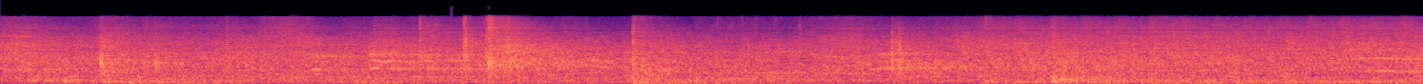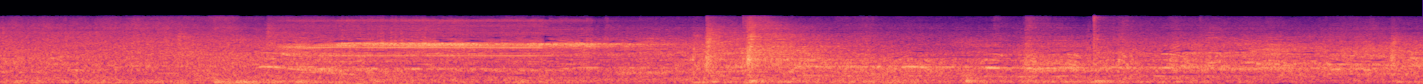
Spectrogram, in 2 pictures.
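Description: Ice hockey game sound in an arena: crowd chatter and the scrape and clatter of play, with sharp knocks as players and the puck hit the boards and glass. About two-thirds of the way through, a sustained high tone sounds for about two seconds.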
